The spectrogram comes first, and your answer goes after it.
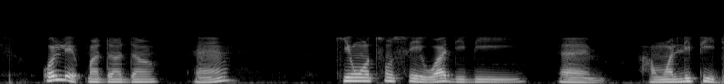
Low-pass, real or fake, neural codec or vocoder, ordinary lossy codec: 3.6 kHz; real; none; none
